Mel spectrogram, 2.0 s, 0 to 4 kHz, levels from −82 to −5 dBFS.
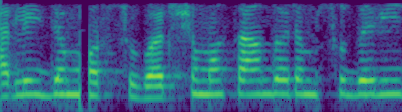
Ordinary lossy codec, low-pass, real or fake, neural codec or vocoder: AAC, 24 kbps; 3.6 kHz; real; none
